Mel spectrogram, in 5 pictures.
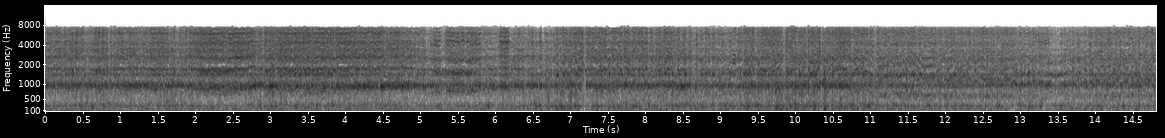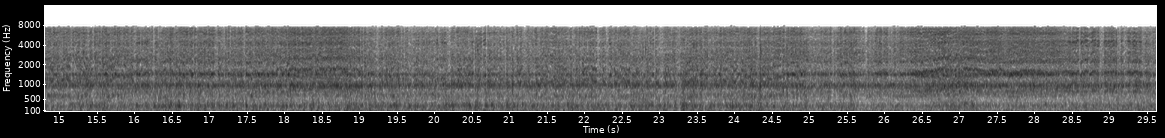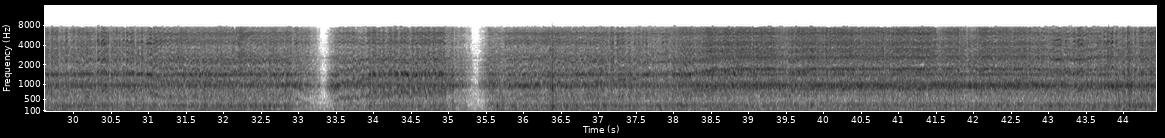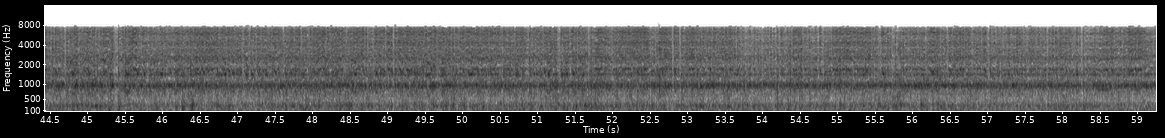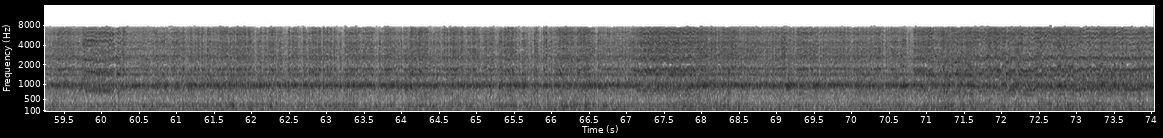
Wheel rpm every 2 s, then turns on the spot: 230, 220, 230, 220, 220, 190, 160, 170, 190, 190, 160, 160, 180, 200, 200, 190, 120, 110, 160, 220, 230, 230, 230, 230, 230, 230, 230, 230, 230, 230, 230, 230, 230, 230, 230, 220, 200.
none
